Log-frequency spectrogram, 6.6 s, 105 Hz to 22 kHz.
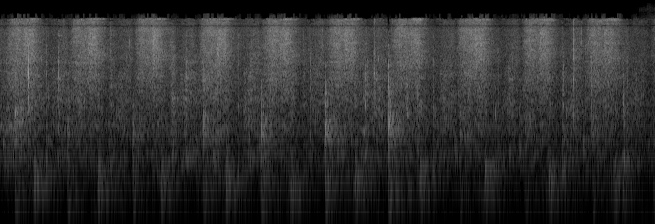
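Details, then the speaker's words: Bicycle tire with Presta valve inflated by pump toward its 120 psi maximum; rhythmic hissing pump strokes with sharp pops as the tire bead seats on the rim during inflation. "this one takes 120 and you'll hear the beats popping there you go"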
